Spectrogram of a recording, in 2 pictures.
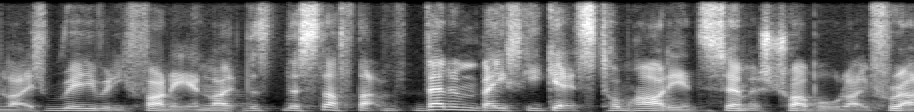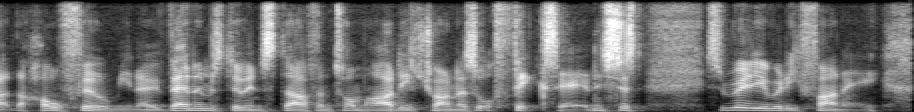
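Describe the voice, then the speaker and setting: A man of medium pitch speaks with lively intonation. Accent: British. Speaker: film podcast co-host. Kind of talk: casual chat.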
